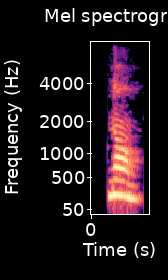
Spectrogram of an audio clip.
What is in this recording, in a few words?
"naam", Persian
